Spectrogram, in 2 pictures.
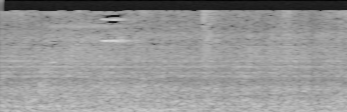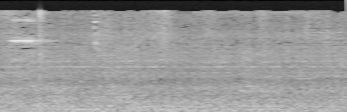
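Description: Indian Railways express train pulling out of a station, heard from a coach doorway: a steady rumble of the coaches and wheels on the track as it moves along the platform.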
